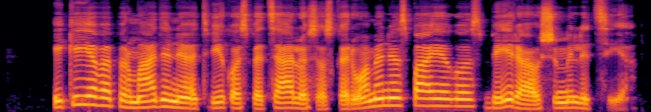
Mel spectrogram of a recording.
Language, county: Lithuanian, Šiauliai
